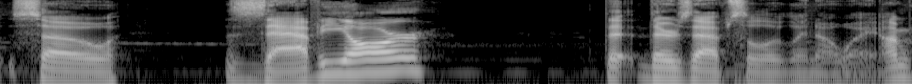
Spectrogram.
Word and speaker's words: Xavier: Also, according to uh Babuar himself, his first name is not pronounced Xavier, but it's pronounced as Caviar, but instead of a C, it's an X. So, Xaviar, there's absolutely no way.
